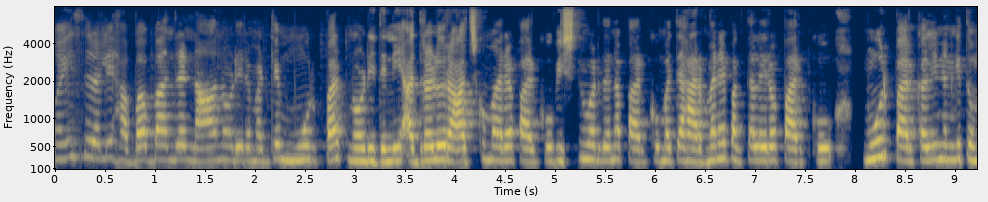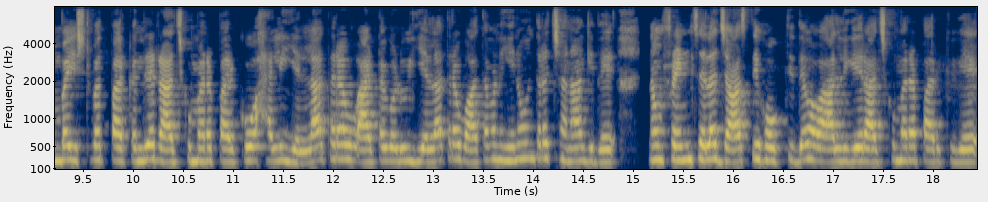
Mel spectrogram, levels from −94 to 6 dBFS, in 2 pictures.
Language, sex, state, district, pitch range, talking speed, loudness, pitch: Kannada, female, Karnataka, Mysore, 235-260 Hz, 155 wpm, -16 LUFS, 245 Hz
